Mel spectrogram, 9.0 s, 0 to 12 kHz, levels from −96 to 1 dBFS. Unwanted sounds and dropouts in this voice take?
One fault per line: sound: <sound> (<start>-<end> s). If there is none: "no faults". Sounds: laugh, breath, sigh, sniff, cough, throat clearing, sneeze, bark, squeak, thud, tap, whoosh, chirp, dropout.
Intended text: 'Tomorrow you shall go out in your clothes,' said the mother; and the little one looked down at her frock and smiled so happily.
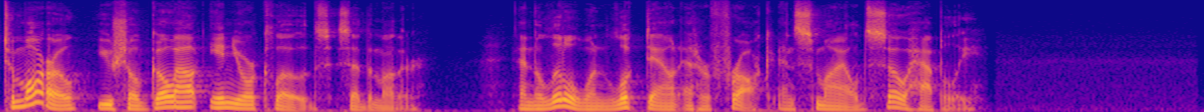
no faults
